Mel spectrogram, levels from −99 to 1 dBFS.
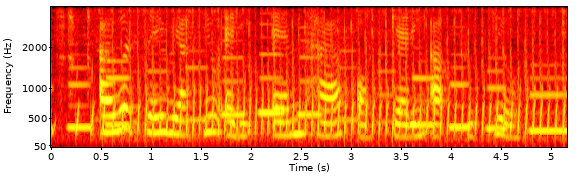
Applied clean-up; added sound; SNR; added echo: none; Motorcycle + Wind instrument, woodwind instrument; 2 dB; none.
